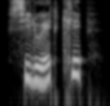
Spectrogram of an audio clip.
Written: silhuetklip

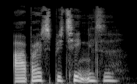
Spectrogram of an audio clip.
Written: arbejdsbetingelse

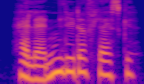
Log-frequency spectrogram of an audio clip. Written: halvandenlitersflaske

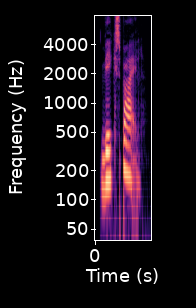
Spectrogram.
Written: vægspejl

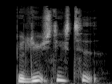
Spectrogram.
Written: belysningstid

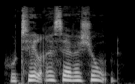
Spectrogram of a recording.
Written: hotelreservation

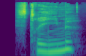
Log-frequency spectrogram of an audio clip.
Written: STRIMERNES

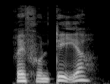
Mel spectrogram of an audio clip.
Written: refundere

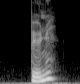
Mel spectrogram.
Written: bønne

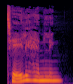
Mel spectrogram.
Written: talehandling

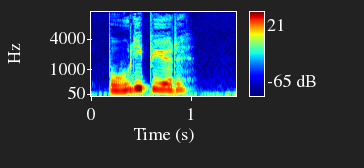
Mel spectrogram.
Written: byrder

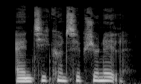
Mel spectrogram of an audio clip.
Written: antikonceptionel

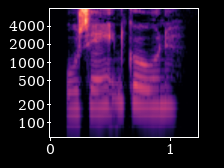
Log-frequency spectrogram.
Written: oceangående

